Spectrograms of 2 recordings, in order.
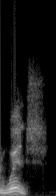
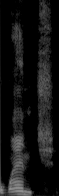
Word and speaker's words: winch: Jeremy, you know that word's spelled with an I and not an E, right? I said winch. Did I say winch? Okay. I think I've heard it before. It seems like some people in here have been calling it a wench.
